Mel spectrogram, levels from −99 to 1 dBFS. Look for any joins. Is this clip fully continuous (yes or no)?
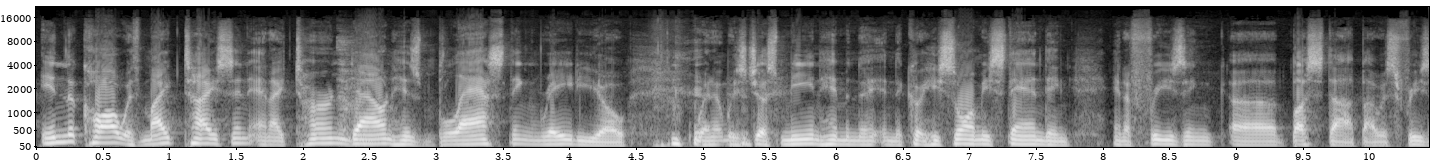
yes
